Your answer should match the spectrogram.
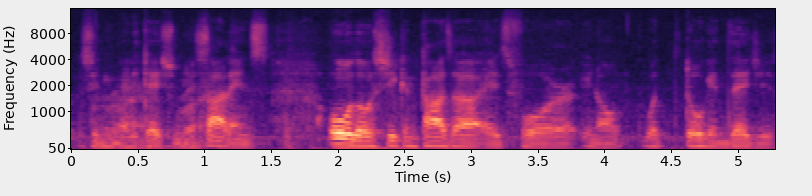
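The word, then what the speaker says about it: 只管打坐: So what is shikantaza means for? So shikantaza is originally pronounced shikantaza in Japanese, means like just sit.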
